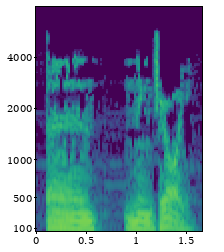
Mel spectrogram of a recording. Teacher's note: enjoy 有一个连音，and 组合用 and 连音就变成 an enjoy. And 说成 an，然后用 and 连音 and enjoy playing the piano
